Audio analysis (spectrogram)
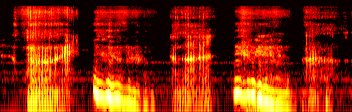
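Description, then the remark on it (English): A person loudly imitates snoring, alternating rough, raspy inhales with deep, droning, falling exhales, repeating about two and a half times in a steady rhythm, with no other talking. “you snore like a fool.”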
